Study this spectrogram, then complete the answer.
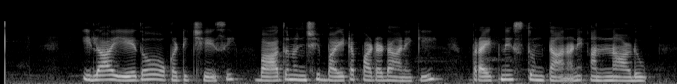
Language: Telugu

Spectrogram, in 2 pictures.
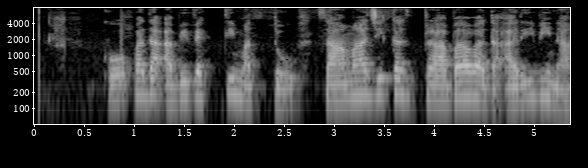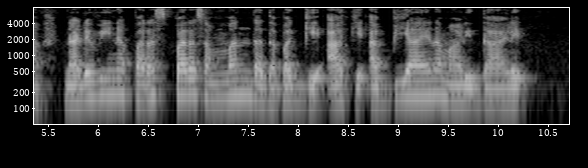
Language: Kannada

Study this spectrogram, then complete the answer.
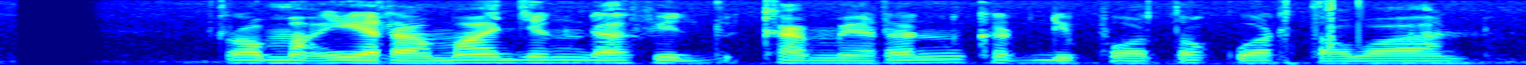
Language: Sundanese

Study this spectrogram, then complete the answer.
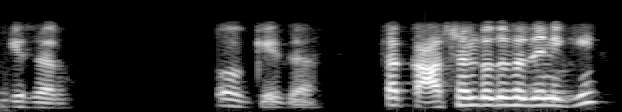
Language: Telugu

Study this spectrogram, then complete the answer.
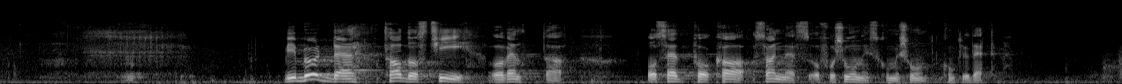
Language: Norwegian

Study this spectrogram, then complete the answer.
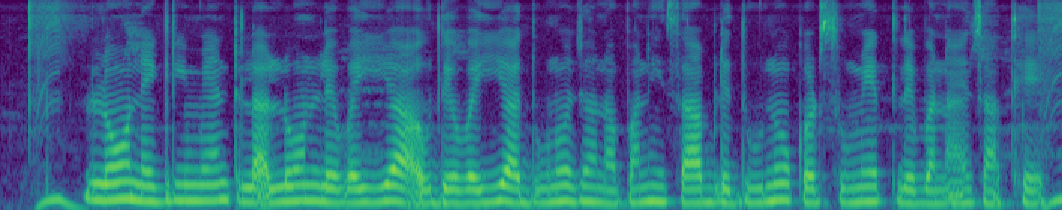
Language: Chhattisgarhi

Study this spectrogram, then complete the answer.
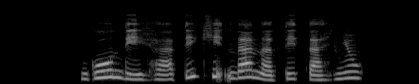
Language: Huautla Mazatec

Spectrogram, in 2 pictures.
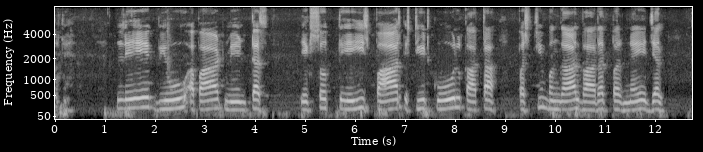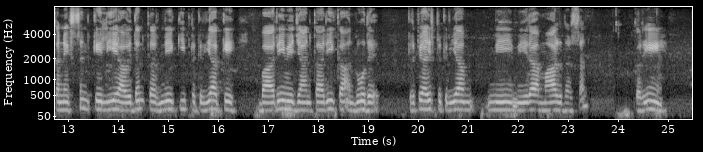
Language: Hindi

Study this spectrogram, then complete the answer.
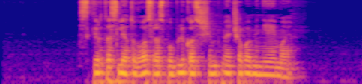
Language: Lithuanian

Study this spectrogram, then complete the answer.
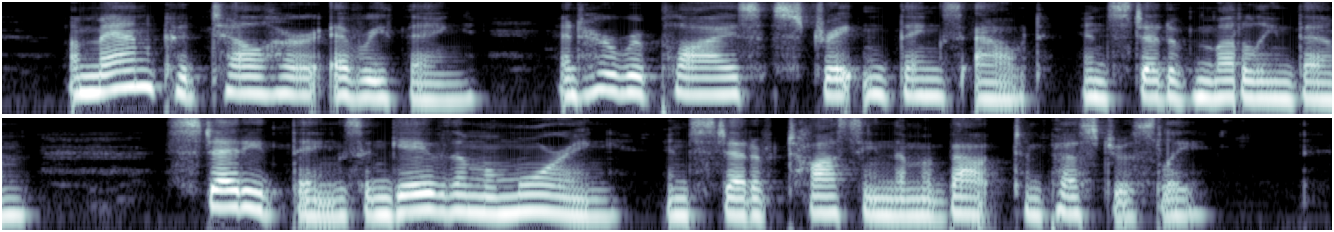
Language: English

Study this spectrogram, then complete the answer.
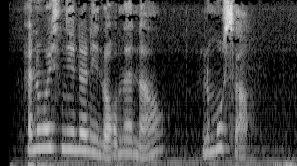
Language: Kabyle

